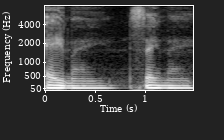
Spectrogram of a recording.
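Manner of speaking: low-pitched North Memphis accent. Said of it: "in your best North Memphis Frazier".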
